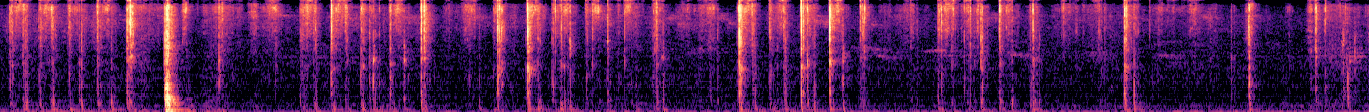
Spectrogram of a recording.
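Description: Tarot cards shuffled continuously by hand in a quiet room, a steady run of soft riffling flicks and light slaps with one sharper knock near the start; no voices.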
